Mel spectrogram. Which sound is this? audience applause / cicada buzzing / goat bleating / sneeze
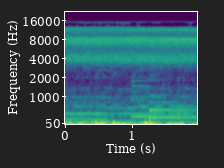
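cicada buzzing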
